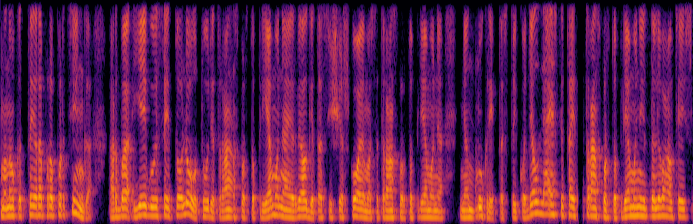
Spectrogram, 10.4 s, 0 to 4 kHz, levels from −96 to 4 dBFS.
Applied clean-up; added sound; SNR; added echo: none; none; none; none.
